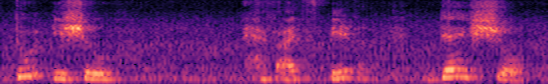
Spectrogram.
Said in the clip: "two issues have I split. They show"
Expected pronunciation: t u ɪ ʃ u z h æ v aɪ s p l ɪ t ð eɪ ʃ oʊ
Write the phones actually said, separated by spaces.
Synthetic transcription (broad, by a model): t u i ʃ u h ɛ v aɪ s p i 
